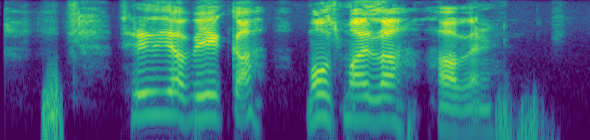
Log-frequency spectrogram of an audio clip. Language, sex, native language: Icelandic, female, Icelandic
